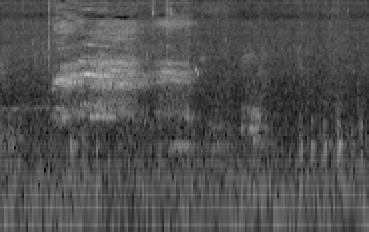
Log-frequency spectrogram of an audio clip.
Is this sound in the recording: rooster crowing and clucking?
yes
